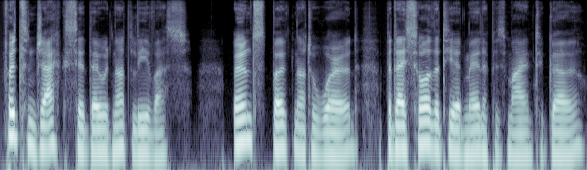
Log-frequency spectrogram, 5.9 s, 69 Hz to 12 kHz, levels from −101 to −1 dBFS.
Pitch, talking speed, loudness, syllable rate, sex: 125 Hz, 265 wpm, -19 LUFS, 5.7 syllables/s, male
